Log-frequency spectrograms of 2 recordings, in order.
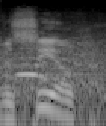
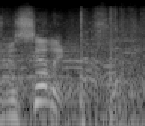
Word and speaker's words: Vasyl: some people call him the seal but it but he says and the people around say his name is Vasily well Nicky even spells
